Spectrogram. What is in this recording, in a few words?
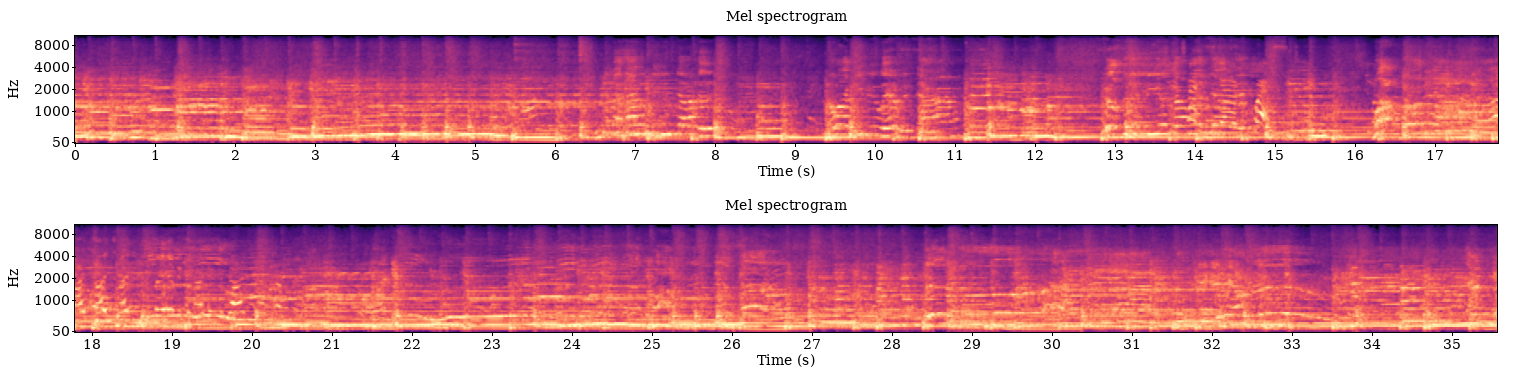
the blues played by band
